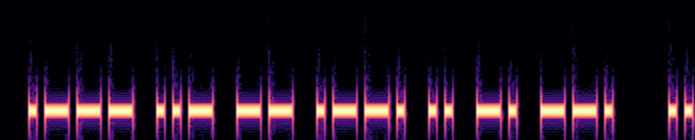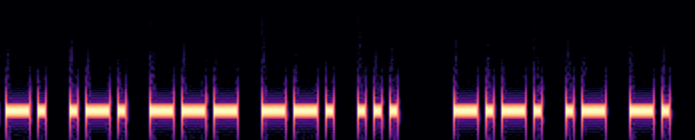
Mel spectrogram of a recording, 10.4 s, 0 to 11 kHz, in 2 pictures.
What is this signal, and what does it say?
Morse code, heard as a keyed tone, about 20 wpm, 700 Hz. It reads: JUMPING FROGS CAN
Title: Pangram Challenge v2 - 20wpm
